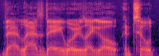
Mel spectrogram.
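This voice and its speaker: A man's voice: lowish voice, level tone, unhurried, fairly bright tone, clean tone, no room sound. A young man co-hosting a podcast in casual, slangy conversation. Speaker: podcast co-host.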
